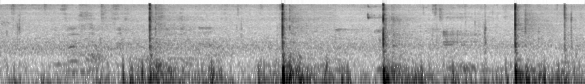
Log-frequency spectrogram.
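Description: Basketball being dribbled on a wooden gym floor: four thumping bounces about a second apart.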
